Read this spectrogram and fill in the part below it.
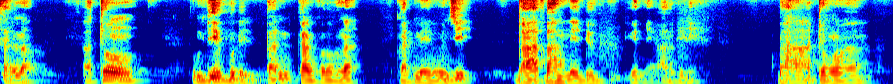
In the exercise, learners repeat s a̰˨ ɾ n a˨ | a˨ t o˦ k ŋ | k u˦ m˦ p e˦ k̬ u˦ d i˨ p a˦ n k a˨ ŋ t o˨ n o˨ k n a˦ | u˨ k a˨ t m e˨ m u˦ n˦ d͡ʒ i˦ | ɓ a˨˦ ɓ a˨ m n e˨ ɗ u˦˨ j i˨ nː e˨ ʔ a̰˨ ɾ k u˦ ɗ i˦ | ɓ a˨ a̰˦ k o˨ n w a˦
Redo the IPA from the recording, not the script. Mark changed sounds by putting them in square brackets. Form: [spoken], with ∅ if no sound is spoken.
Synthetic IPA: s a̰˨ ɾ n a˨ | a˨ t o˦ [∅] ŋ | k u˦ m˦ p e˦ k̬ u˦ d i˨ p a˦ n k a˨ ŋ [k] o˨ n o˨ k n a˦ | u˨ k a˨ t m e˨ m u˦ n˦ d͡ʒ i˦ | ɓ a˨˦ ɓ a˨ m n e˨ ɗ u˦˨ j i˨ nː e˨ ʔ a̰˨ ɾ k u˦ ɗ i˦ | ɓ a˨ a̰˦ [t] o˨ [ŋ] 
